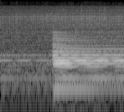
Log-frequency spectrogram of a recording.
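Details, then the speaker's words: German wall clock being restored, after reseating and tightening the mechanism: a single clean gong strike rings out with a steady, slowly fading tone; the striker gong, suspected faulty, works properly. "And we just got to work out why the striker gong is not working. Oh, it is. There we go."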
